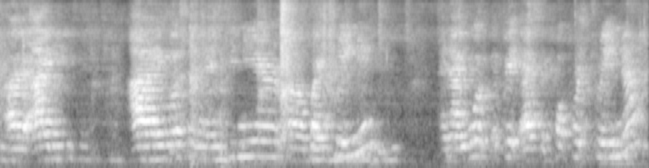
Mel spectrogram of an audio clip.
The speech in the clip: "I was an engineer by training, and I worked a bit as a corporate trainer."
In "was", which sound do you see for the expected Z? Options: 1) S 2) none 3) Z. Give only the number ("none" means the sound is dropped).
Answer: 1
